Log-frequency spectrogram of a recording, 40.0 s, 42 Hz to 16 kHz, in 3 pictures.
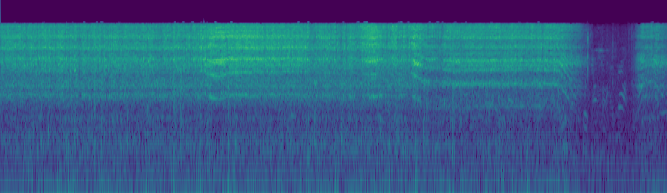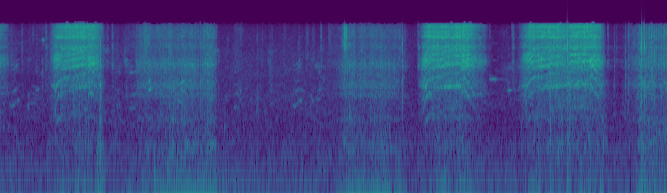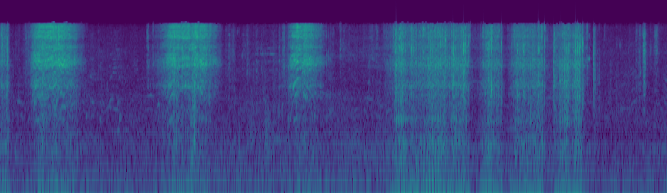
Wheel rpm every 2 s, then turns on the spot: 230, 230, 230, 230, 180, 120, 20, 50, 20, 0, 30, 60, 90, 40, 10, 40, 10, 30, 30, 0.
16-18 34-38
